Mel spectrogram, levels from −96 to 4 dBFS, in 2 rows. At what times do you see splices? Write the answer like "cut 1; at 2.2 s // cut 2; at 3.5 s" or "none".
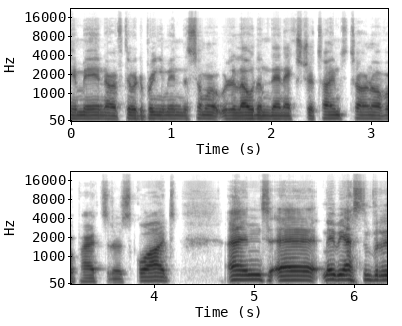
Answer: none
